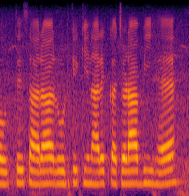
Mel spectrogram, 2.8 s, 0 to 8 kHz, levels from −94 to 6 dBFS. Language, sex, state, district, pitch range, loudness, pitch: Hindi, female, Jharkhand, Deoghar, 190-200 Hz, -16 LUFS, 195 Hz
